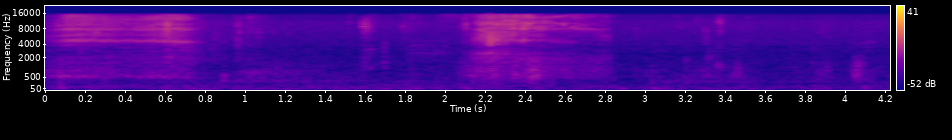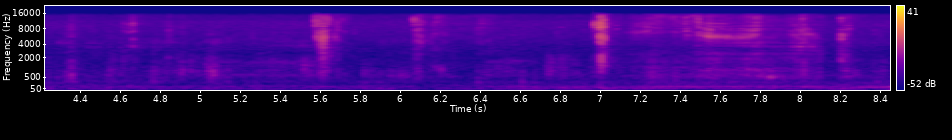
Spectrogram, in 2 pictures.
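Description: Close-miked eating sounds of people eating rice and curry by hand: chewing with scattered wet mouth clicks and smacks, over a faint low hum.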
